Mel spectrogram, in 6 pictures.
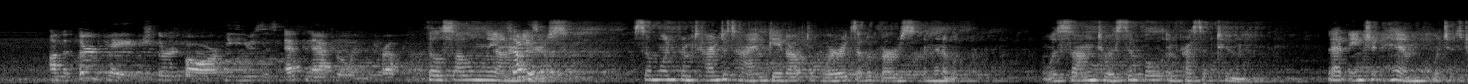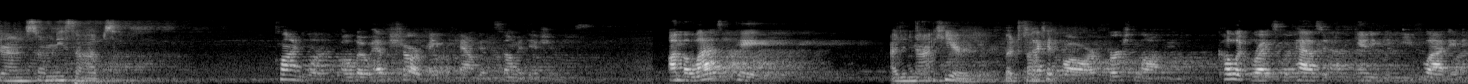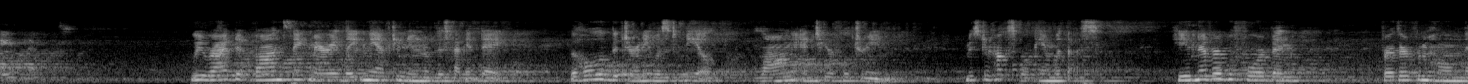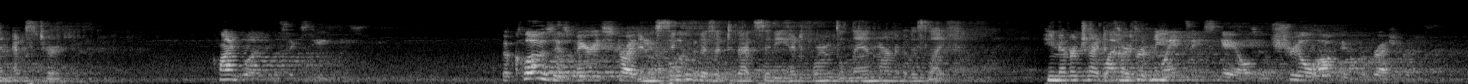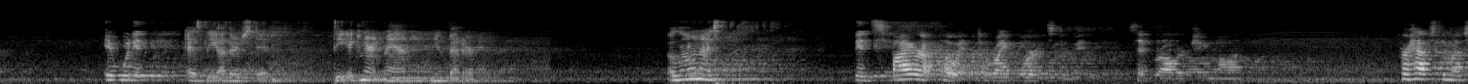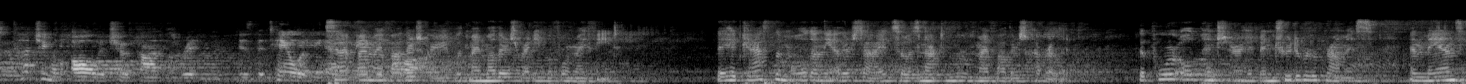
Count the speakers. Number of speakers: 2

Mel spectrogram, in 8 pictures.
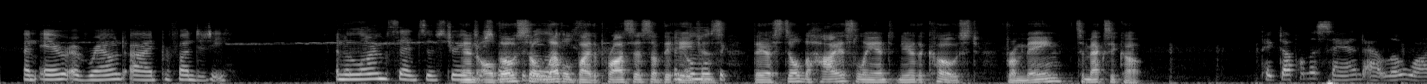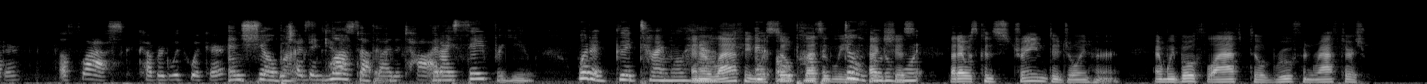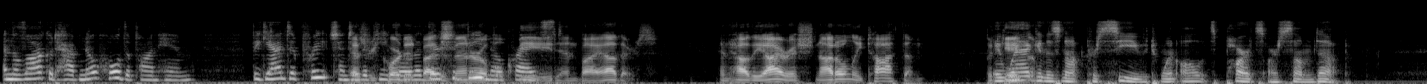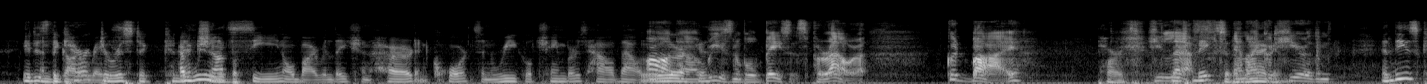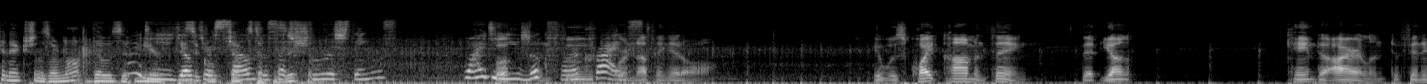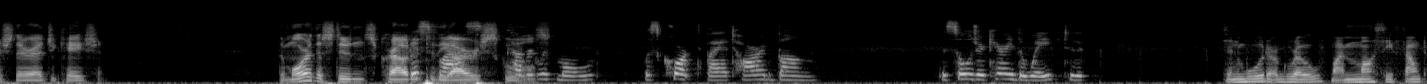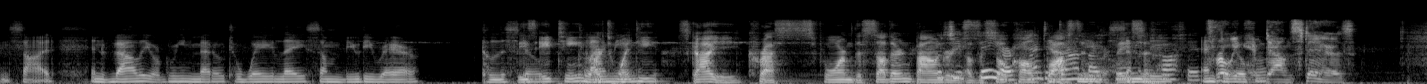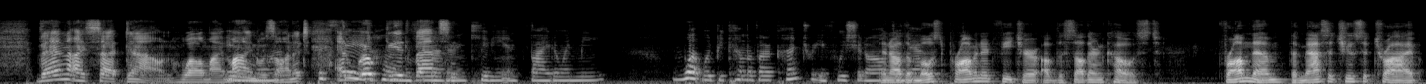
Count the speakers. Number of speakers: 10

